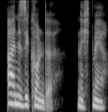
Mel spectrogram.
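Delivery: ordinary delivery, nothing marked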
